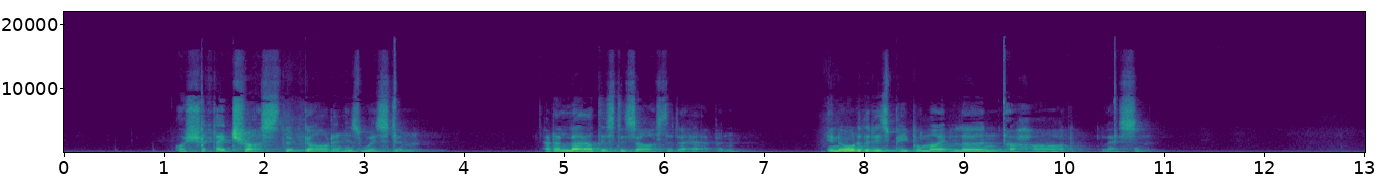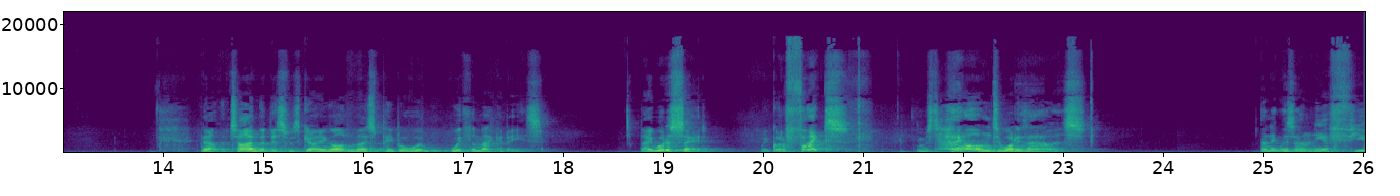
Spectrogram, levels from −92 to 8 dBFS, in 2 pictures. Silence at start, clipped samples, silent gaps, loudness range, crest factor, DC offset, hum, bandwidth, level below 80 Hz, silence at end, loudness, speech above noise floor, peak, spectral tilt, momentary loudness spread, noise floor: 1.15 s; under 0.1%; none; 11 LU; 22 dB; under 0.1%; none; 18 kHz; -60 dBFS; 0 s; -24 LUFS; 45 dB; -4 dBFS; -5 dB/octave; 20 LU; -69 dBFS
